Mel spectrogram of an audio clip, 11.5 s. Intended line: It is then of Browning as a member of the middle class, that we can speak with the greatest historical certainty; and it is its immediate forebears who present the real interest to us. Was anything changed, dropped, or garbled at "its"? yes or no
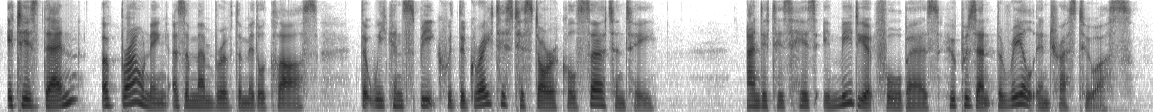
yes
